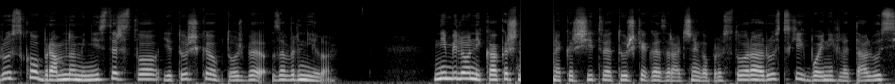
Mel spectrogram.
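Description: At 5.20 s the speech drops to silence for about a third of a second, picking up again at "kršitve turškega zračnega prostora", and after that phrase there's a shorter 53 ms gap at 7.79 s. Both sound like a Bluetooth stall, likely radio interference starving the headphone buffer until resent packets arrive.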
